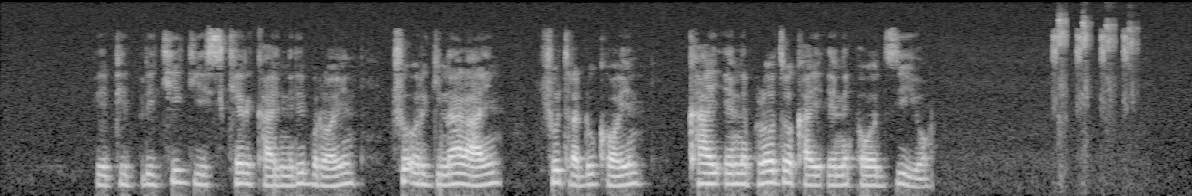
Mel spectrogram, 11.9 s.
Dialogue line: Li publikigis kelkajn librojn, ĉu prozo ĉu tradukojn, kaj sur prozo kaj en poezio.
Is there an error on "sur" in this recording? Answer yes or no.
yes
